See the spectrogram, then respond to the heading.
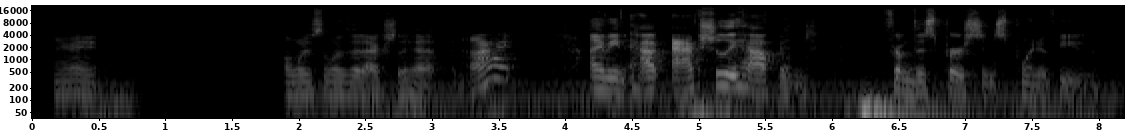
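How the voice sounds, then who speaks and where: With audible room echo, a woman speaks in a very deep, low pitch and a bright, sharp, animated tone, keeping a moderate pace and ordinary pitch variation between long, frequent pauses. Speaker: streamer. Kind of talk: casual live stream chat.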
